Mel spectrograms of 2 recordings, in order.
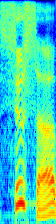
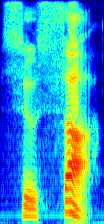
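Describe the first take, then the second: First: Susa stressed on the first syllable, SU-sa; SU-sa, susa with early stress; wrong stress, first syllable. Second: Susa with a loud, long final SA; su-SA, susa stressed late; stress on last syllable. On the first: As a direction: hit the SU of susa, light ending. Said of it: "it's not susa, but". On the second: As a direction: pull the stress of susa to the end. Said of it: "pull the stress to the end". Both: Shown as a demonstration.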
